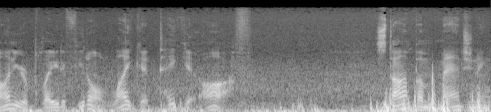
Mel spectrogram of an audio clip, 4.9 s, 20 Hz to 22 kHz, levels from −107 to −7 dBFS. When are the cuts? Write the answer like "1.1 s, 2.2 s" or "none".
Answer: none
